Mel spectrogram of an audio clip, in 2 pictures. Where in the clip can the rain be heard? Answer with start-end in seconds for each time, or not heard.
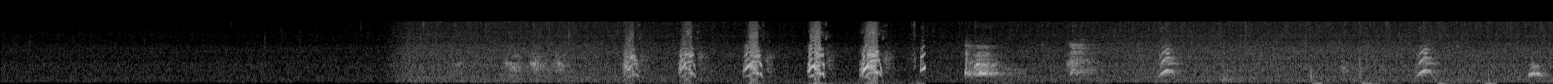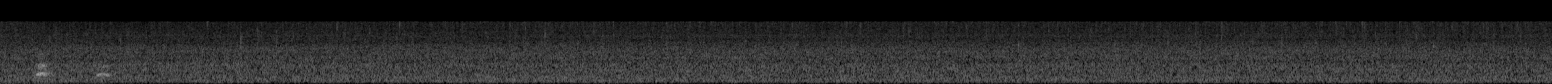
0.0-31.0.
